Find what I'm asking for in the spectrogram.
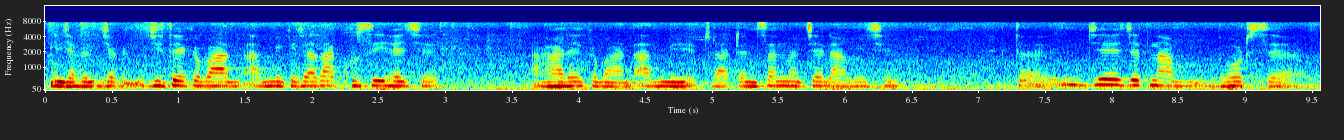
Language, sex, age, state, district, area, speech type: Maithili, female, 45-60, Bihar, Madhepura, urban, spontaneous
